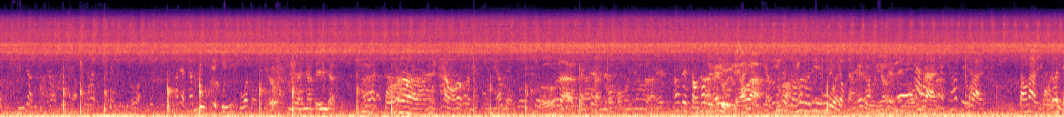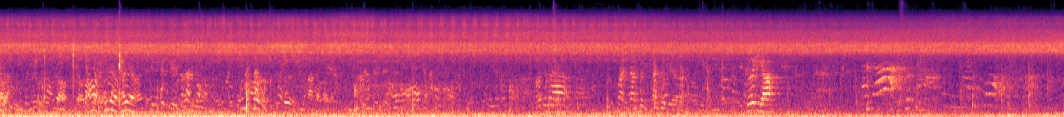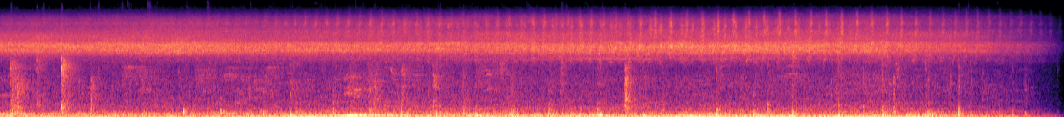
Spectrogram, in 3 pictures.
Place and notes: Walking in the tennis court, Cicadas, sound of birds, Traffic sound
